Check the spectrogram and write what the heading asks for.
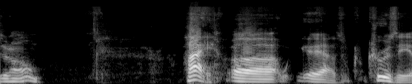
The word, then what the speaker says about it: Kroese: Crows, introduce himself to our listeners of viewers at home. Hi. Uh, yes, Cruzy is actually how I pronounce my last name.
